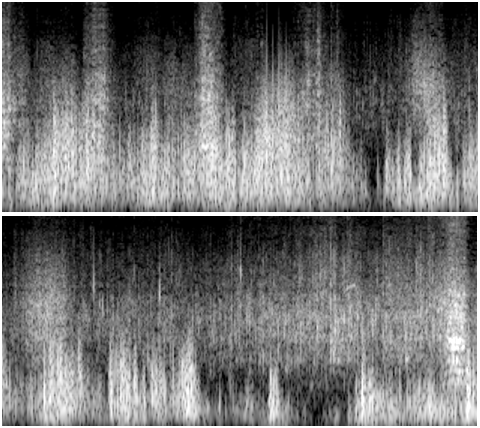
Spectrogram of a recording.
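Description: A short bundle-twig hand broom swishing water across a flooded concrete floor in repeated strokes, with water splashing.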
